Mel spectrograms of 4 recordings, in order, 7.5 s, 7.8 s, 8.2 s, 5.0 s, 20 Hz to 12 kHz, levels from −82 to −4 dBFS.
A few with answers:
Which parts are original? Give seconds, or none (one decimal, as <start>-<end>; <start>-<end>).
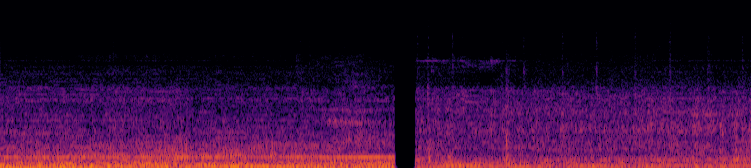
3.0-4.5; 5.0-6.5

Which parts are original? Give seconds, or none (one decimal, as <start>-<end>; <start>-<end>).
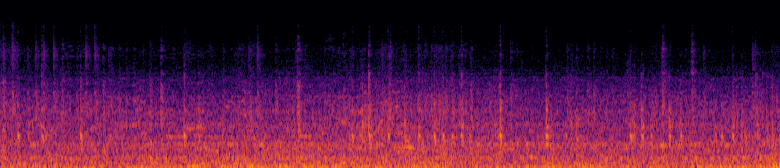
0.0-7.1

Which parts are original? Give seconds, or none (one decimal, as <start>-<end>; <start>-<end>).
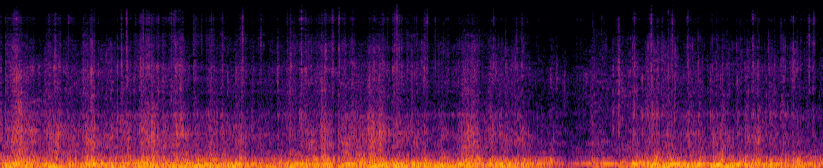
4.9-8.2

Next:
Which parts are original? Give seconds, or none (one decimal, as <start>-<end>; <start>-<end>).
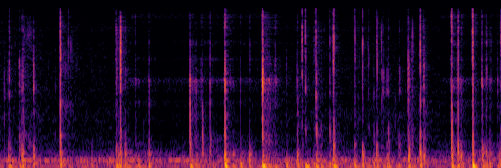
0.0-1.3; 2.8-4.4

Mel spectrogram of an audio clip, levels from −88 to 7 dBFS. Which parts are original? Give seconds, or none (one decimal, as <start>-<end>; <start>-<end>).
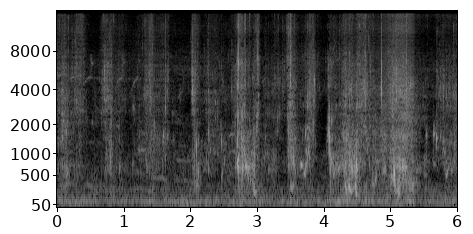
0.0-4.7; 5.4-6.0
